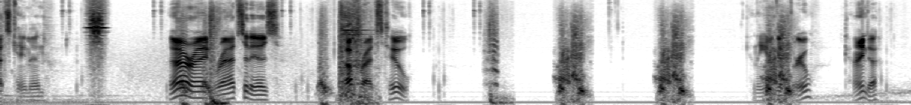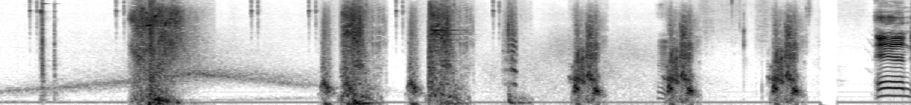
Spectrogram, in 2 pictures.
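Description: Short bursts of fighting sounds, blows and spells, come one after another.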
